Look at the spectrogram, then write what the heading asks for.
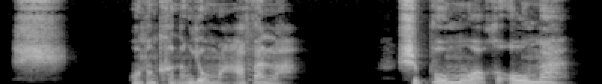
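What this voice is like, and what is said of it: Hushed, quiet whispering voice. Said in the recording (Chinese): “小声”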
